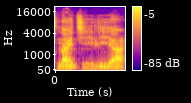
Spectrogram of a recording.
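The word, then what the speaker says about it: 奈及利亞: So for example, the country Nigeria is Nǐrìlià in Chinese, that's mainland standard, but in Taiwan it's Naijilià instead.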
